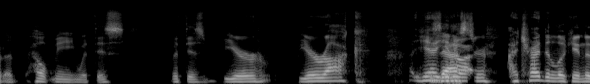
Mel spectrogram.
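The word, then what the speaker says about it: bierock: after the Nebraska trip, and it's the I guess these things are more like a beer rock. As Ben said, they pronounce it in Wichita Burrock more, Mhm.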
